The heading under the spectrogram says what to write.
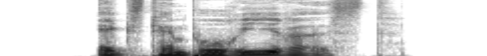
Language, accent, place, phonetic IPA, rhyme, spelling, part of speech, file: German, Germany, Berlin, [ɛkstɛmpoˈʁiːʁəst], -iːʁəst, extemporierest, verb, De-extemporierest.ogg
- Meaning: second-person singular subjunctive I of extemporieren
